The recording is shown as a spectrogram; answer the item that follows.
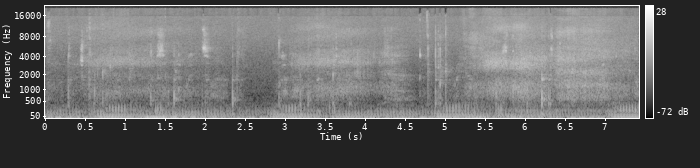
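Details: Female house cat named Doroti purring, a deep, even rumble pulsing in regular waves throughout, accompanied by gentle whispering and faint rustles close by.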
